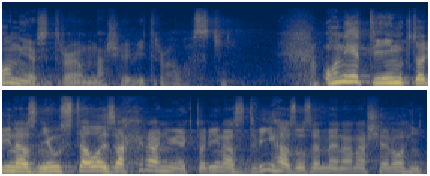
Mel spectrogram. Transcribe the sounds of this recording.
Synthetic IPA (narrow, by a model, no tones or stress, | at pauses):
ɔnjɛzd̪ɾɔjɔmna̰ʃɛjʋit̪r̩ʋa̰lɔ̰sci̥ | ʔɔnjɛt̪iːmkt̪ɔɾiːnaːzɲɛust̪aːlɛzaxɾaɲujɛkt̪ɔɾiːnaːzd̪ʋiːɦazɔzɛmɛnanaʃɛnɔɦi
